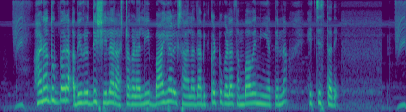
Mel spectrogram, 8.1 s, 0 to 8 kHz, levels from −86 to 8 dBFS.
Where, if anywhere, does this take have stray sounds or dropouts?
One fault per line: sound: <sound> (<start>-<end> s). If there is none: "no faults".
no faults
